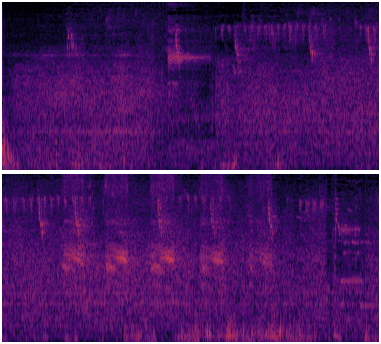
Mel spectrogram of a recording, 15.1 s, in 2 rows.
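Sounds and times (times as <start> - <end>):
birds calling high notes: 3.2 - 15.0
crow cawing: 8.7 - 13.0.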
